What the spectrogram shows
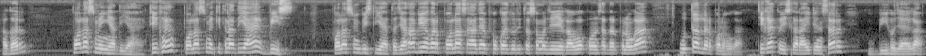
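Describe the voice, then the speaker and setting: A man's voice: sits high, normal speed, mellow. A male tuition teacher going through exam questions, repeating each answer and quizzing with rhetorical questions.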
